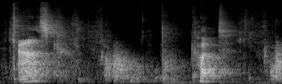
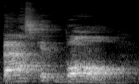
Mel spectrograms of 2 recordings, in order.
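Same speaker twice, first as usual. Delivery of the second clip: slow, careful basketball. with each syllable drawn out; slow model word; 5 dB louder, much slower than usual. Shown as a demonstration. Teacher modelling the word slowly for the class to repeat. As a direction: stretch basketball. out for learners to copy. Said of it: "Everybody say".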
